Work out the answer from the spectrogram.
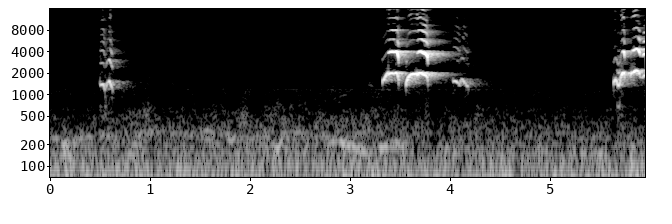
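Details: Pet cockatiel making loud noises indoors: a brief call, then a harsh rasping squawk with falling slurs lasting under a second, and another squawk starting at the end amid quiet room sound.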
